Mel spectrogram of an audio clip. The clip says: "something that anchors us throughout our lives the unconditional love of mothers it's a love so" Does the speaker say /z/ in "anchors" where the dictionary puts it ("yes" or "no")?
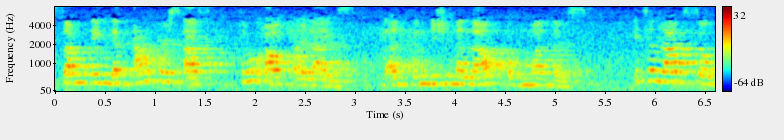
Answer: no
